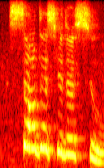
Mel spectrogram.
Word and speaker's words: sans dessus dessous: Now, interestingly, even though we have the same word here, you don't pronounce it. It's an expression which means upside down. Sans dessus dessous, it's upside down. Okay. So we don't say sans dessus. No, because when it's upside down, we don't want to pronounce an S, because if you pronounce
